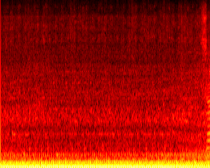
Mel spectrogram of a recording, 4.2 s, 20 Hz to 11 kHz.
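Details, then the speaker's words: 1968 Oldsmobile 442 V8 with numbers-matching 4-speed manual, fired right up easily before restoration: a steady but deep, loose idle rumble, louder than it should be. The engine sounds good, but the exhaust needs complete replacement. "It sounds good, other than the exhaust. Definitely needs a complete."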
